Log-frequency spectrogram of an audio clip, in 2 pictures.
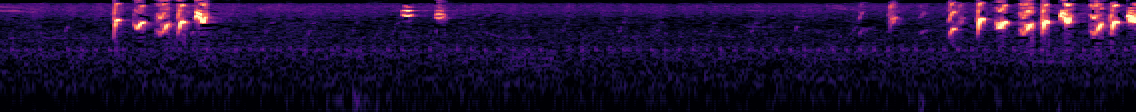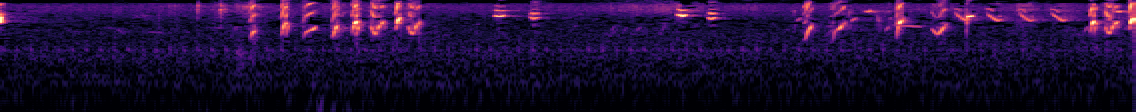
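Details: Song of a wild European goldfinch: lively phrases of rapid, liquid twitters and high tinkling chirps, including a dense burst near the middle, separated by scattered single notes.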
